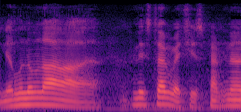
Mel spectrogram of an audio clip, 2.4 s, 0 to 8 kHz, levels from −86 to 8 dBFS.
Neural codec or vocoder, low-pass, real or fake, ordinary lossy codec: codec, 16 kHz, 0.5 kbps, FunCodec, trained on LibriTTS, 25 frames a second; 7.2 kHz; fake; MP3, 64 kbps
